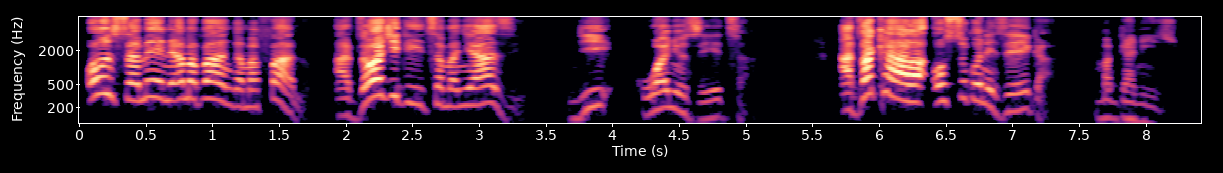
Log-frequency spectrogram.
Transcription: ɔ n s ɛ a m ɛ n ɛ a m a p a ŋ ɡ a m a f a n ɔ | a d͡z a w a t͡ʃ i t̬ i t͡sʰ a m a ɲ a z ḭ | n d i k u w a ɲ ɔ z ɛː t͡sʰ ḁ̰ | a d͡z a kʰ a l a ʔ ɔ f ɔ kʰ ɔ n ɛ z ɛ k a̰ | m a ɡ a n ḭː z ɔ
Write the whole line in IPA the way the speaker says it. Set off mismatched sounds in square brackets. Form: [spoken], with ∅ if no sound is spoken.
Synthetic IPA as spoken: ɔ n s ɛ a m ɛ n ɛ a m a p a ŋ ɡ a m a f a n ɔ | a d͡z a w a t͡ʃ i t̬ i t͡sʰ a m a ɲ a z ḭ | n d i k u w a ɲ ɔ z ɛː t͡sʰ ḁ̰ | a d͡z a kʰ a l a ʔ ɔ [s] ɔ [k] ɔ n ɛ z ɛ k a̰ | m a ɡ a n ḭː z ɔ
